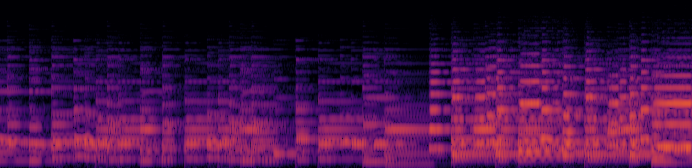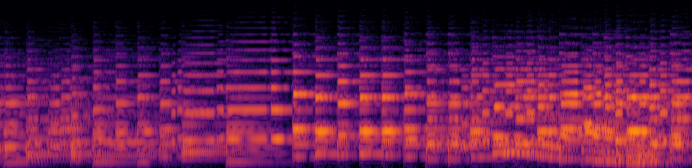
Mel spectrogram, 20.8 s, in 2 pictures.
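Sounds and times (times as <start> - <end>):
piano: 0.0 - 20.7
two trumpets playing a passepied: 6.5 - 20.7.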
